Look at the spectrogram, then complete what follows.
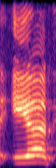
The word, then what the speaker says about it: heir: तो इसको HEIR को प्रोनाउंस कैसे करेंगे, एयर बोलेंगे, जैसे एयर, एयर, एयर का प्रोनाउंसिएशन होता है ना, हवा, AIR, बिल्कुल वैसे इसको एयर प्रोनाउंस करते हैं।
